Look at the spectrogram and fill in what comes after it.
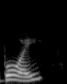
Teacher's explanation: we can classify it as voiced bilabial stop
